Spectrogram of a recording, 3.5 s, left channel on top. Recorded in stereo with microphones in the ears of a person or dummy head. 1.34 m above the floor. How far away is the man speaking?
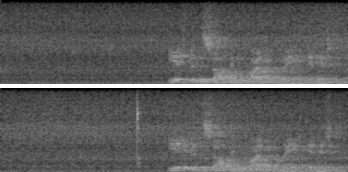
About 4 m.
